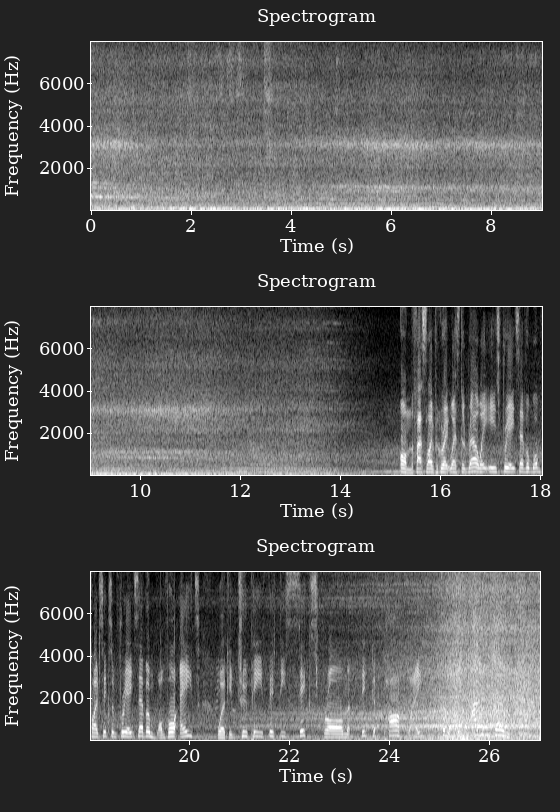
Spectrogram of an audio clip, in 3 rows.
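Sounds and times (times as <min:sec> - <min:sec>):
high train whine: 0:00.0 - 0:27.0
train wheels rumbling on rail: 0:00.0 - 0:27.0.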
